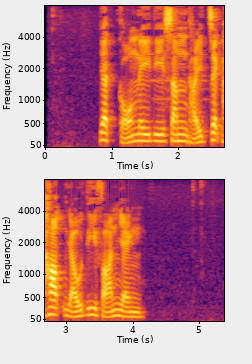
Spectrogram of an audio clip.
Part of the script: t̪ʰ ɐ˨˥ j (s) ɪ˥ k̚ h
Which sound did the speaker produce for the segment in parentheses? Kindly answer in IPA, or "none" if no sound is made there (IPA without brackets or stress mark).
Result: t͡s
